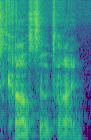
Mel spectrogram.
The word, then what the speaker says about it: Constantine: out with Clementine and it's said to rhyme with wine so there you go it's constant time Neil Gaiman let's see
